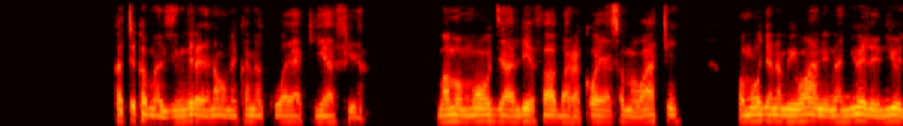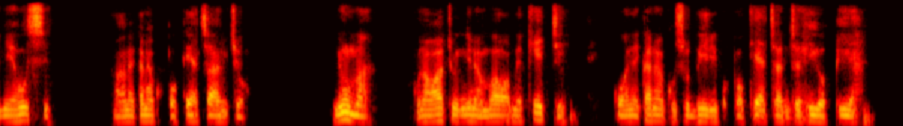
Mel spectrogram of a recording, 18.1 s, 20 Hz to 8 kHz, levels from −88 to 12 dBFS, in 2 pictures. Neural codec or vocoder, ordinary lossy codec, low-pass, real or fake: codec, 44.1 kHz, 2.6 kbps, SNAC; AAC, 48 kbps; 7.2 kHz; fake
